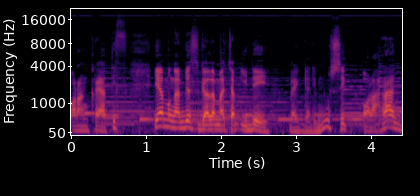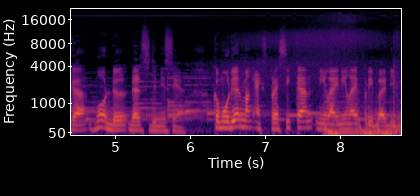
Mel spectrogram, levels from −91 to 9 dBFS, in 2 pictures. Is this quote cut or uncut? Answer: uncut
